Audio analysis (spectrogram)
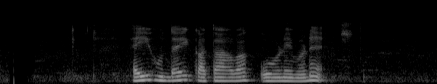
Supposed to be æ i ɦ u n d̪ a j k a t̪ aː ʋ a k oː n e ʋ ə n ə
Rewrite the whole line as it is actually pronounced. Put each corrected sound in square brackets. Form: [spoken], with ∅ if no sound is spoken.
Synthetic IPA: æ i ɦ u n d̪ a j k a t̪ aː ʋ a k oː n e ʋ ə n ə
